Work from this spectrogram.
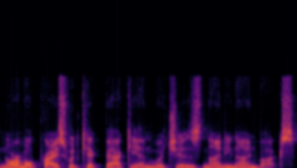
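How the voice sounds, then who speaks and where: A man speaks at a moderate pace in a fairly high voice, with a bright, sharp tone. His pitch varies in an ordinary way, and the background is quiet. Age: 60s. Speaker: network marketer and trader. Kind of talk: sales pitch.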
